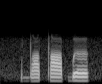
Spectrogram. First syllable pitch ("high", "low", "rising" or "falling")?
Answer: low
